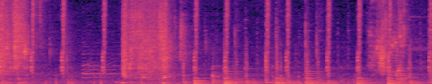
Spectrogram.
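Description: Water runs from a kitchen tap into a bowl being rinsed while cooking curry coconut shrimp, a steady splashing flow with clinks and drips throughout, close and fairly loud.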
